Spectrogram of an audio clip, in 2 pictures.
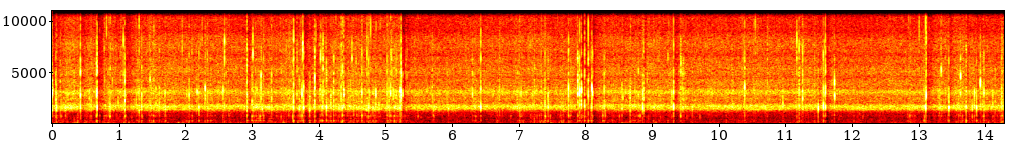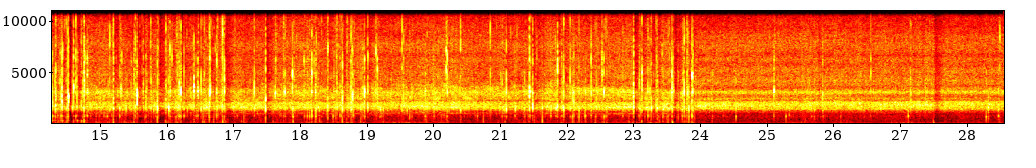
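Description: Flash-flood waterfall pouring down into a slot canyon: a loud, steady rush of falling water, with a constant crackling spatter of spray.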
